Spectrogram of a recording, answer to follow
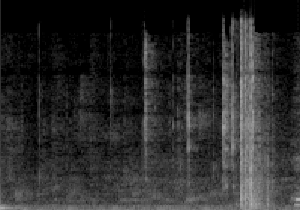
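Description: Metal clip and ring hardware on nylon dog leashes and collars clinking as a leash is handled: a few light clicks, then a louder jangle about a second and a half in.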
